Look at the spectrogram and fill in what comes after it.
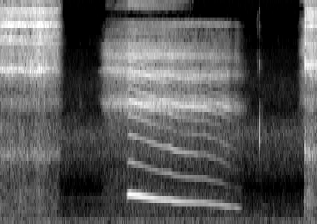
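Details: Two people sleeping and snoring: a long, high, whistling snore slowly falling in pitch, with quieter snoring breaths before and after.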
